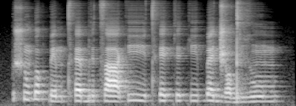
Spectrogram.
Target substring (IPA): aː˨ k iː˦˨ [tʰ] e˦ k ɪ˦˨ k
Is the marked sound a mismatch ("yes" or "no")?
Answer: no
